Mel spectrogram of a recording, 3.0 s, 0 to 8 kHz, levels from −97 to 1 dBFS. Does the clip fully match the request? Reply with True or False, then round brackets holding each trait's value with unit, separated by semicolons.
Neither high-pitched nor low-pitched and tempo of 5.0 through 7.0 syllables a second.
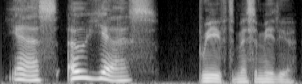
False (145 Hz; 3.7 syllables/s)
